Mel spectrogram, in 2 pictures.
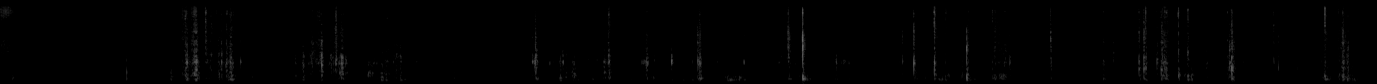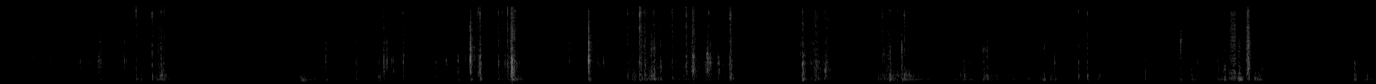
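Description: Hands handling art supplies on a desk: intermittent quiet rustling and crinkling of paper and plastic, with light taps and clicks as acrylic paint tubes and a plastic palette tray are set down on a cutting mat.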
